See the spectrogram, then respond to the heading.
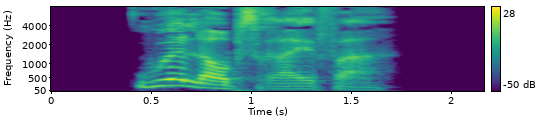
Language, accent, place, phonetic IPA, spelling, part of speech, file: German, Germany, Berlin, [ˈuːɐ̯laʊ̯psˌʁaɪ̯fɐ], urlaubsreifer, adjective, De-urlaubsreifer.ogg
- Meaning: 1. comparative degree of urlaubsreif 2. inflection of urlaubsreif: strong/mixed nominative masculine singular 3. inflection of urlaubsreif: strong genitive/dative feminine singular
